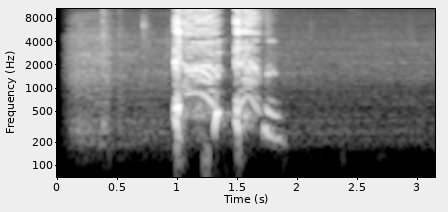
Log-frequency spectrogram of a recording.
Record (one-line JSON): {"cough_length": "3.2 s", "cough_amplitude": 32768, "cough_signal_mean_std_ratio": 0.32, "survey_phase": "beta (2021-08-13 to 2022-03-07)", "age": "18-44", "gender": "Female", "wearing_mask": "No", "symptom_none": true, "smoker_status": "Never smoked", "respiratory_condition_asthma": true, "respiratory_condition_other": false, "recruitment_source": "REACT", "submission_delay": "0 days", "covid_test_result": "Negative", "covid_test_method": "RT-qPCR"}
